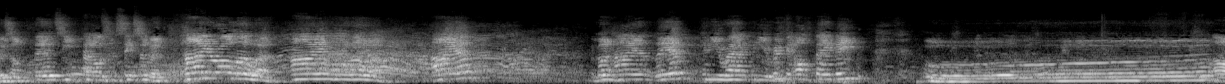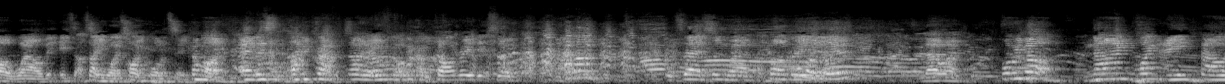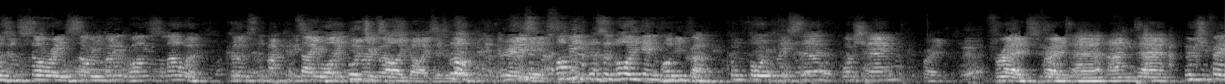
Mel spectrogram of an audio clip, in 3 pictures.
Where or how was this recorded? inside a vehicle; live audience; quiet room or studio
live audience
